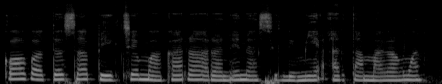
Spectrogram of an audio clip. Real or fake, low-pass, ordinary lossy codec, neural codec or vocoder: fake; none; none; vocoder, 44.1 kHz, 128 mel bands, Pupu-Vocoder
